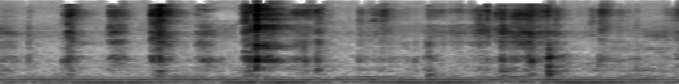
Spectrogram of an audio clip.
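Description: Scissors snip and trim the edges of paper sheets while making a mini paper cup, giving a few soft, close cuts with faint rustling over a low steady hum.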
